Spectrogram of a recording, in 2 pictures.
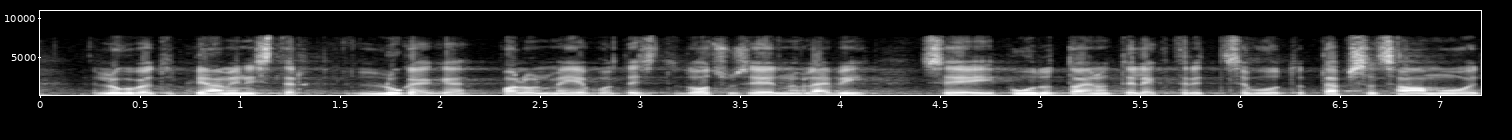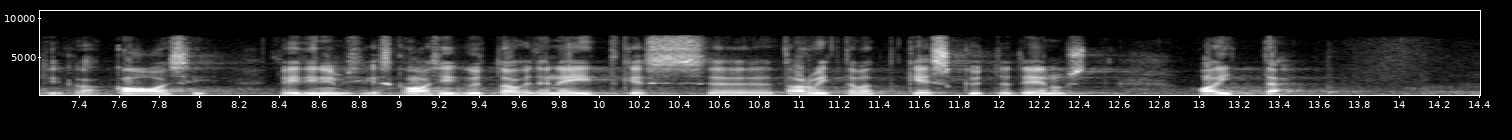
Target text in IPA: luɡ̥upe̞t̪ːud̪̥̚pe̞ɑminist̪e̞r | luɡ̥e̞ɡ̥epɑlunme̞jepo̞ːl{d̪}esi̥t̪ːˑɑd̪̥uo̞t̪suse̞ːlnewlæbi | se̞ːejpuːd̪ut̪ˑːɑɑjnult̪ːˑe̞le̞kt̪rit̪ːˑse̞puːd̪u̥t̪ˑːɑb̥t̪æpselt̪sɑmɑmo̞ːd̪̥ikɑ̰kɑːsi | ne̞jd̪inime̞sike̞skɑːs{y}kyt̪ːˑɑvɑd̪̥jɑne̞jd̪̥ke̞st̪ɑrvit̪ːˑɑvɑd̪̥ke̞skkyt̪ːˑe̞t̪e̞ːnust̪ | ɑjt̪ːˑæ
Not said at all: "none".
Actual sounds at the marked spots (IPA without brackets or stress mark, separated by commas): t̪, i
